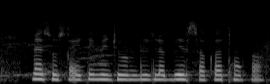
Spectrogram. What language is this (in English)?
Chhattisgarhi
